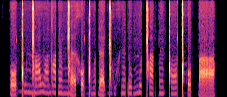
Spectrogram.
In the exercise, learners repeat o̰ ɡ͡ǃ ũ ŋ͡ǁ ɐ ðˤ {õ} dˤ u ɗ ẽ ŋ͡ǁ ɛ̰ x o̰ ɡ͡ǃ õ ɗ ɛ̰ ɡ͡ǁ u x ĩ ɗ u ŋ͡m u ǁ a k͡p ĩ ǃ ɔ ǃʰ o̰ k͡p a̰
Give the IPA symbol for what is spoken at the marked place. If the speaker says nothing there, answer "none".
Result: ũ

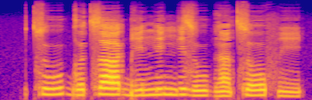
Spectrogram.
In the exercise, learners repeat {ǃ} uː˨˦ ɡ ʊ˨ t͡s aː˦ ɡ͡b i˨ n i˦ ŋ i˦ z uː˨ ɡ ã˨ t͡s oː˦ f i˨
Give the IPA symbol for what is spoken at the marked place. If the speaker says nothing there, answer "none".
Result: t͡s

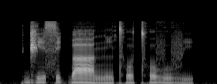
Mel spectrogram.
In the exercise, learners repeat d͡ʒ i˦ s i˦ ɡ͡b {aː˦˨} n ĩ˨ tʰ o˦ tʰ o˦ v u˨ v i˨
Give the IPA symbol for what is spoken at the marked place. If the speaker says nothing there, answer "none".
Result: aː˦˨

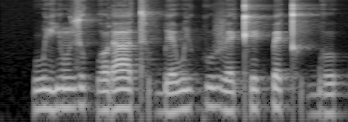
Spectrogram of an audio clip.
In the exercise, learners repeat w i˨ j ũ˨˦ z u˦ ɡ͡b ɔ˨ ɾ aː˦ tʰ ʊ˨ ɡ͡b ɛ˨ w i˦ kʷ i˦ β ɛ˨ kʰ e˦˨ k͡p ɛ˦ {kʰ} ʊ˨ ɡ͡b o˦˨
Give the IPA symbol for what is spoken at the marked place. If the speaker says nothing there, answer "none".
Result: kʰ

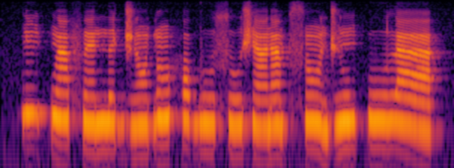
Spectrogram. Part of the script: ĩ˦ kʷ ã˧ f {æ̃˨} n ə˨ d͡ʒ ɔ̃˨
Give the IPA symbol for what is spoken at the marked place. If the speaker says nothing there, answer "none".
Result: ɛ̃˨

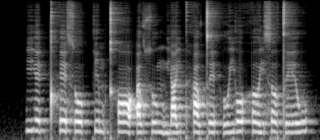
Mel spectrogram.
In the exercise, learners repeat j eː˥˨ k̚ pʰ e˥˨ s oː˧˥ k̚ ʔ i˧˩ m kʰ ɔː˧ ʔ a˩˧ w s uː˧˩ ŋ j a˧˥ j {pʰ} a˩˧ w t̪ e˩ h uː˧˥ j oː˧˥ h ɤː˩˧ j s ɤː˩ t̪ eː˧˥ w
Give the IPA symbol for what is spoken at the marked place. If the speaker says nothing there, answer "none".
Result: pʰ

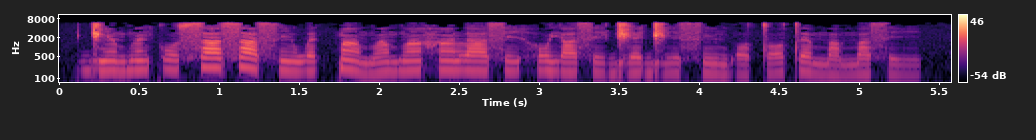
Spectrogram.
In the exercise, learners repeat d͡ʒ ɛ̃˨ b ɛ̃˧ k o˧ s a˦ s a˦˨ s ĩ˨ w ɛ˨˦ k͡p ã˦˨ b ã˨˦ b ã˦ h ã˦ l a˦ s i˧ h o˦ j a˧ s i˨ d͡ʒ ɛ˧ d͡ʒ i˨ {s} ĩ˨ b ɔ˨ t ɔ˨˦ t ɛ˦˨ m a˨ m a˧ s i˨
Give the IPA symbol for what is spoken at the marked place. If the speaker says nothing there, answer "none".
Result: s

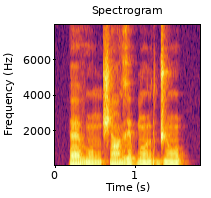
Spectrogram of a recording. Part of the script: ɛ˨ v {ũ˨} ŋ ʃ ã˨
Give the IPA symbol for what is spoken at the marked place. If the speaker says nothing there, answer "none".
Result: ũ˨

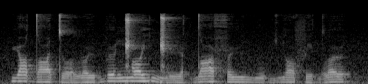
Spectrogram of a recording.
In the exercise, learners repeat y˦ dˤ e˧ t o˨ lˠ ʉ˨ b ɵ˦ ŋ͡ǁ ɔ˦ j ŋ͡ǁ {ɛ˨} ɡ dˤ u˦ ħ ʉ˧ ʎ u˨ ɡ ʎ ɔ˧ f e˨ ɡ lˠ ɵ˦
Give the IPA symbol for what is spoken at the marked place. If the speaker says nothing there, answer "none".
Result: ø˨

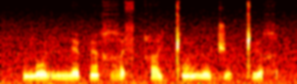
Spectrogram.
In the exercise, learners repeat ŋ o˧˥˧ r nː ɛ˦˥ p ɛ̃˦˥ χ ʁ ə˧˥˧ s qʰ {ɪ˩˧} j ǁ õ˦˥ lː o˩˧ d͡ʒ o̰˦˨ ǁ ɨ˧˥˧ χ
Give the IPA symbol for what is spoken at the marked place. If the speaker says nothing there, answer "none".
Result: ɛ˩˧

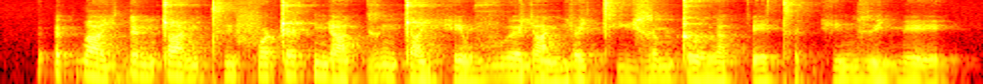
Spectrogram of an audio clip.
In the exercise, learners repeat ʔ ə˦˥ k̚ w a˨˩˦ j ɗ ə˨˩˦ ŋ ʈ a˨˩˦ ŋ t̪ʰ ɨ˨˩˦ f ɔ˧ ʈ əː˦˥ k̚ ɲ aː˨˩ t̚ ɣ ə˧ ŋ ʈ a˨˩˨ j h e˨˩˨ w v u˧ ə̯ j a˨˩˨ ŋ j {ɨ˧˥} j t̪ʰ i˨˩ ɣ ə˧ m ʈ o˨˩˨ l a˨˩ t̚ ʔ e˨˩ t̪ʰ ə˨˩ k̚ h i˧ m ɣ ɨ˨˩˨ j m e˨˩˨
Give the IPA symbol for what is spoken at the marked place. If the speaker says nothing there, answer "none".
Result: ə˧˥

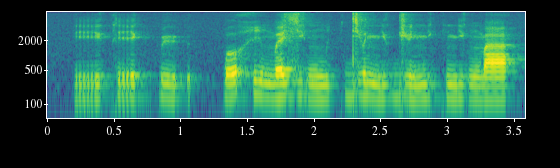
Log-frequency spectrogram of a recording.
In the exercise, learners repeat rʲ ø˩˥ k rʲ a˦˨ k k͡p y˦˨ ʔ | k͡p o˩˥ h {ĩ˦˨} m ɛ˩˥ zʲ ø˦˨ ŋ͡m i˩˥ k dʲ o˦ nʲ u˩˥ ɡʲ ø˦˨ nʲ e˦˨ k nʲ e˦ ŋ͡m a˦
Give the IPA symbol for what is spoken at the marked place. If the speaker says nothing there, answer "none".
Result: i˦˨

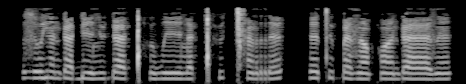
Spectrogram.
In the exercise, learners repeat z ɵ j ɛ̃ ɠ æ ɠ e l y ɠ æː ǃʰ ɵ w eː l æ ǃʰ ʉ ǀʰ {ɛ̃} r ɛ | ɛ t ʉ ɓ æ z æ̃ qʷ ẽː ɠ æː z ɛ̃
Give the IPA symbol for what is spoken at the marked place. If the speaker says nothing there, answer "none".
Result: æ̃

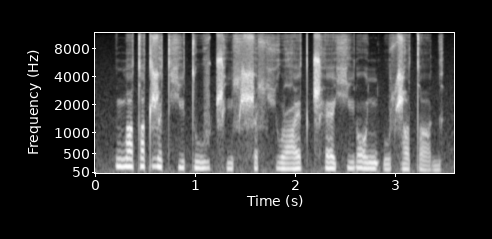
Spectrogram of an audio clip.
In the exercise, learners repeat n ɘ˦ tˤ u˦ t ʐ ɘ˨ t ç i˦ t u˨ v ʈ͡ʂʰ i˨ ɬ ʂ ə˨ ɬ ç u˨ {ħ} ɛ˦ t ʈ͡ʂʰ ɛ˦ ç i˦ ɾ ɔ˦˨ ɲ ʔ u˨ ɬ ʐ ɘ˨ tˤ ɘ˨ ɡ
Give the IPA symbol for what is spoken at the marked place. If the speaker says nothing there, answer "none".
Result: ʕ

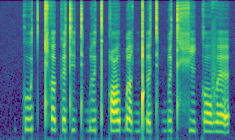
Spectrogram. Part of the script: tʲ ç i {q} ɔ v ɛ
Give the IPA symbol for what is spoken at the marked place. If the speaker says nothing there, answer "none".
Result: k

